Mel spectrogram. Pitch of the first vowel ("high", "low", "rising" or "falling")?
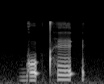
low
